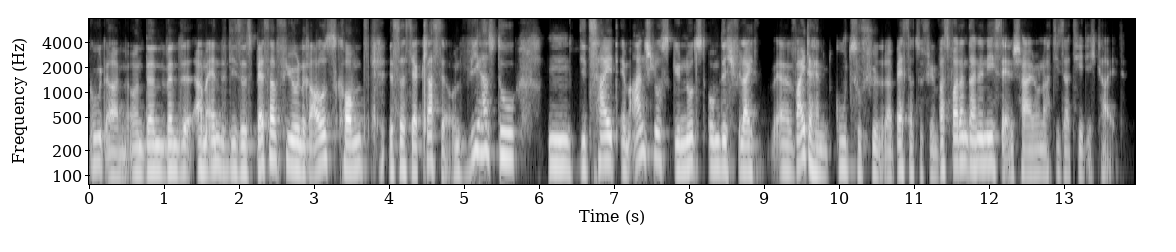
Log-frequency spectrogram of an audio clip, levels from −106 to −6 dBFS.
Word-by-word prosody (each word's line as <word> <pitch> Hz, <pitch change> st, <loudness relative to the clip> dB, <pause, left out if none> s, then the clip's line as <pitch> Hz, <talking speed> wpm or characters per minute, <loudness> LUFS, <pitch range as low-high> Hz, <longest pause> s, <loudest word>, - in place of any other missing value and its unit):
gut 145 Hz, 0 st, -3 dB
an. 95 Hz, -1 st, -2 dB
Und 110 Hz, +1 st, -4 dB
dann, 115 Hz, -1 st, +2 dB
wenn 120 Hz, 0 st, +1 dB
am 120 Hz, 0 st, +2 dB
Ende 130 Hz, -2 st, 0 dB
dieses 115 Hz, -1 st, -2 dB
„besser 140 Hz, +6 st, +5 dB
fühlen“ 135 Hz, -6 st, +2 dB
rauskommt, 130 Hz, -1 st, +2 dB
ist 120 Hz, +3 st, -4 dB
das 125 Hz, -1 st, 0 dB
ja 115 Hz, -, +4 dB
klasse. 155 Hz, +3 st, -1 dB
Und 115 Hz, -1 st, -9 dB
wie 195 Hz, +6 st, +1 dB
hast 195 Hz, -1 st, -1 dB
du, 165 Hz, -1 st, +2 dB, 0.4 s
hm, 135 Hz, -2 st, +1 dB
die 130 Hz, -2 st, -2 dB
Zeit 145 Hz, +4 st, +2 dB
im 125 Hz, -2 st, -4 dB
Anschluss 170 Hz, -3 st, 0 dB
genutzt, 130 Hz, +4 st, 0 dB
um 130 Hz, 0 st, +1 dB
dich 130 Hz, -1 st, +1 dB
vielleicht, 115 Hz, -1 st, +1 dB, 0.2 s
äh, 120 Hz, -2 st, -4 dB
weiterhin 115 Hz, -, +2 dB
gut 130 Hz, -1 st, -6 dB
zu 125 Hz, -3 st, -3 dB
fühlen 105 Hz, 0 st, -7 dB
oder 100 Hz, -, -6 dB
besser 115 Hz, -2 st, -2 dB
zu 105 Hz, -2 st, -14 dB
fühlen? 100 Hz, 0 st, -11 dB
Was 125 Hz, +2 st, -3 dB
war 145 Hz, -, +6 dB
denn 145 Hz, -1 st, +2 dB
deine 140 Hz, +1 st, +3 dB
nächste 145 Hz, 0 st, 0 dB
Entscheidung 105 Hz, 0 st, -1 dB
nach 105 Hz, +1 st, -8 dB
dieser 105 Hz, -3 st, -11 dB
Tätigkeit? -, -, -12 dB
125 Hz, 200 wpm, -24 LUFS, 115-145 Hz, 0.4 s, war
